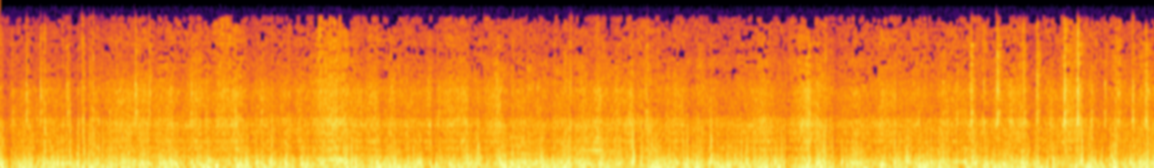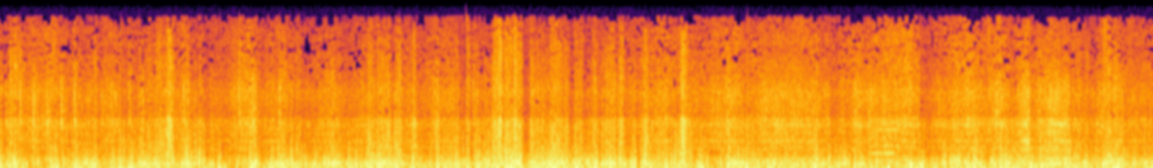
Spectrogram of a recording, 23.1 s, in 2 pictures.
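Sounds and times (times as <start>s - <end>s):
train wheels rumbling on rails: 0.0s - 23.0s
wind on microphone: 0.0s - 23.0s
clicks and rattles: 9.5s - 14.5s.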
